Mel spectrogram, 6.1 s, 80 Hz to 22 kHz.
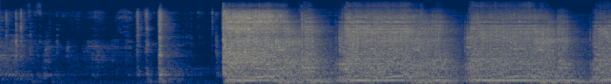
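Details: MTD Yard Machines riding mower, 13.5 hp Tecumseh, after cleaning rusty dirty spark plug boot: steady starter whir with slow rhythmic surges, never catches; cranks but won't start, weak spark suspected, carburetor cleaning planned next.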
